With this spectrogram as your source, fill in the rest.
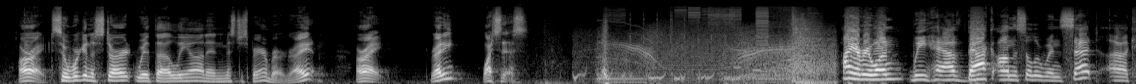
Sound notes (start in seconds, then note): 5.6 antenna transmitting electrical signals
